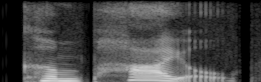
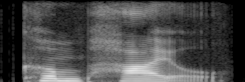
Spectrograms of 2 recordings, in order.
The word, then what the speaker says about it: compile: Compile. It rhymes with smile. Compile.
